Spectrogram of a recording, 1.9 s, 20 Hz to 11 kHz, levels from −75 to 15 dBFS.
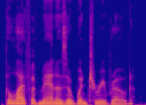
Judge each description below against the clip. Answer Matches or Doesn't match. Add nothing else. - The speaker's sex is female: Matches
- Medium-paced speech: Doesn't match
